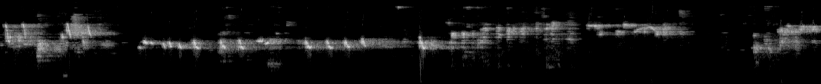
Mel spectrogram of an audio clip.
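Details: Calling female greater green leafbird luring a male: a scratchy opening, then a long run of rapid repeated chips, shifting into higher warbled whistles and a final buzzy burst.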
